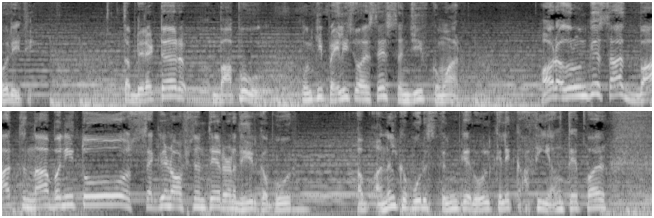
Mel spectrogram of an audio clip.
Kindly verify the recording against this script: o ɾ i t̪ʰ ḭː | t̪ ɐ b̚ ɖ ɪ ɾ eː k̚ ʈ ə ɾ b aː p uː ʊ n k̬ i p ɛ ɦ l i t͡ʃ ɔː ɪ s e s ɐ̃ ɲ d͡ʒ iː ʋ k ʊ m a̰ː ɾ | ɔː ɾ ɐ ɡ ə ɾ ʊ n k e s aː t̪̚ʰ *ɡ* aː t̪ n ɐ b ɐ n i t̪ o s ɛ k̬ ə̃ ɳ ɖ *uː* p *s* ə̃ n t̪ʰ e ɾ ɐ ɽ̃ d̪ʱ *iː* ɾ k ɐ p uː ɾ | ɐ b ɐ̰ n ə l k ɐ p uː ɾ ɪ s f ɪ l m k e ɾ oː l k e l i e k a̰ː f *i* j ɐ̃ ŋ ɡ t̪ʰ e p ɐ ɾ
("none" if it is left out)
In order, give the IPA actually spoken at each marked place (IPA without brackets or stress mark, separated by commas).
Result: b, ɔː, ʃ, iː, i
